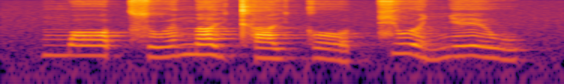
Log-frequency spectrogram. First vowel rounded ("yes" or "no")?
yes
